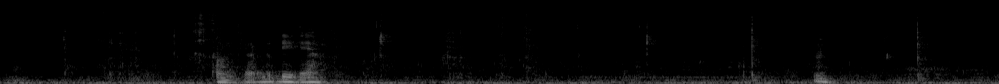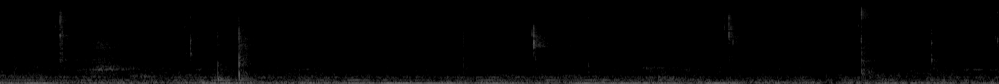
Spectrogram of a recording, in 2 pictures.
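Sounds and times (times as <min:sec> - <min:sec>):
potato chips being chewed: 0:00.4 - 0:07.8.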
